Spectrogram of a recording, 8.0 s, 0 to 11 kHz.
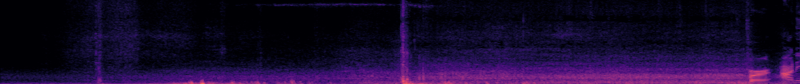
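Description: Bumps and movement of someone climbing out of a Toyota RAV4, then its door shut once with a sharp slam about halfway through, followed by a steady hiss of wind and traffic.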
